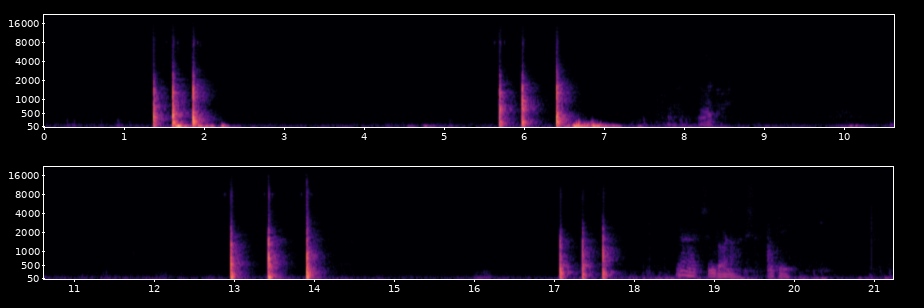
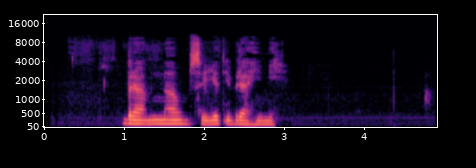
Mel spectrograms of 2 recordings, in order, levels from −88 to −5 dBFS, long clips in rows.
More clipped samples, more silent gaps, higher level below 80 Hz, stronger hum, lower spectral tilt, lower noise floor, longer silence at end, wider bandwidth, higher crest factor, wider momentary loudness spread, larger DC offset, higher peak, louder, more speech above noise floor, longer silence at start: neither; neither; first, -46 dBFS vs -72 dBFS; second, none vs 50 Hz at -70 dBFS; first, -8 dB/octave vs -5 dB/octave; first, -78 dBFS vs -69 dBFS; second, 1.3 s vs 1.95 s; first, 13.5 kHz vs 11 kHz; first, 32 dB vs 22 dB; about the same, 23 LU vs 25 LU; neither; first, -6 dBFS vs -10 dBFS; second, -35 LUFS vs -29 LUFS; second, 25 dB vs 41 dB; first, 1.35 s vs 0.7 s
